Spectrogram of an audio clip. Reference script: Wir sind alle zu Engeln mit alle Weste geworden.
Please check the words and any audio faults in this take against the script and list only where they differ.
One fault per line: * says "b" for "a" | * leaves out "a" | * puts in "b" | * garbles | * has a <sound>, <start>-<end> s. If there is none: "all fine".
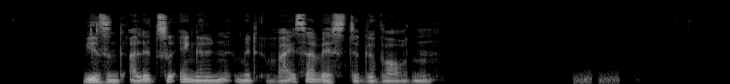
* says "weißer" for "alle"
* has a laugh, 5.7-6.2 s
